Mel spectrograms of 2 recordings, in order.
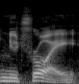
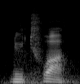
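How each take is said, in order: First: The word ends in an English 'oy' sound. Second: The word ends in a French 'wah' sound. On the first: The speaker calls it wrong. "it's not spelled Neutroy ... an Americanization being Neutroy, but that's not how you say it" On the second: The speaker calls it right. "because it is French. Like, R O I S is roi"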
